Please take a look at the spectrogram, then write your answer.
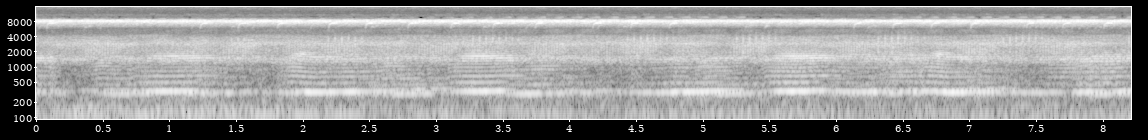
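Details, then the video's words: Frogs calling for rain give quick, irregular trains of reedy croaks, many voices overlapping, with a loud steady insect whine above them throughout. "Listen to the Sound of Frogs Calling For Rain 🌧️🐸 เสียงกบเรียกฝนตก"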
